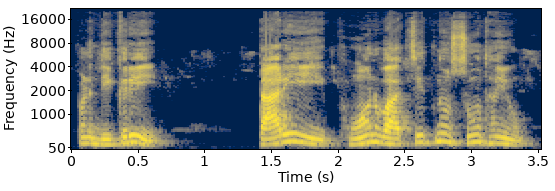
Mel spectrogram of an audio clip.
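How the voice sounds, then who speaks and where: A man voicing a caring middle-aged mother who talks gently and coaxingly. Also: high-pitched, unhurried, dull audio. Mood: soothing.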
